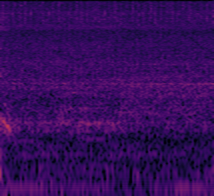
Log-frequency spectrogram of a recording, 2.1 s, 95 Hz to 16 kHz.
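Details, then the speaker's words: Gasoline engine at 3000 rpm after two 40-minute sludge cleanings with BG Dynamic Engine Cleaner: steady, even smooth hum, previous knocking fully gone; normal engine revving. "Vamos a escuchar cómo escucha este motor después de la limpieza. Prácticamente se le quitó el golpeteo al 100%. Ya no se escucha."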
